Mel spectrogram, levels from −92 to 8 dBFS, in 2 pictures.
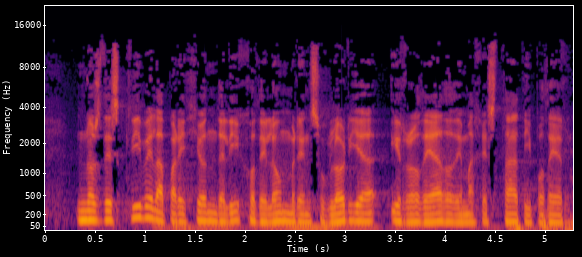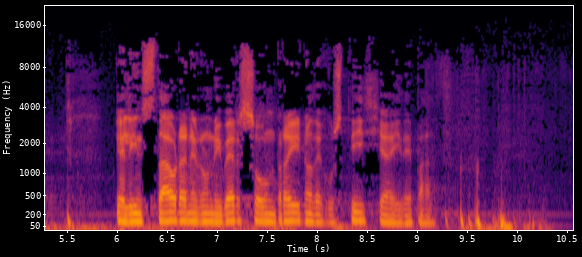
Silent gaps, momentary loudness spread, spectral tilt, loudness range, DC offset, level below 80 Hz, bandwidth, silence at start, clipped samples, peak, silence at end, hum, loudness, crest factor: none; 11 LU; -5 dB/octave; 2 LU; under 0.1%; -36 dBFS; 13 kHz; 0 s; under 0.1%; -6 dBFS; 0.2 s; none; -22 LUFS; 16 dB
